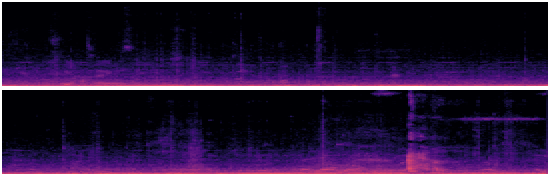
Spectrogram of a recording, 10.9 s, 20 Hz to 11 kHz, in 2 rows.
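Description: Interior of a 2022 Iveco minibus with a Hi-Matic automatic gearbox on the move: a steady low engine and road drone, with passengers' voices faint at times. A sharp knock or rattle comes near the end.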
